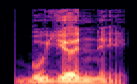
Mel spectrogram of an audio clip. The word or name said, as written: bouillonner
